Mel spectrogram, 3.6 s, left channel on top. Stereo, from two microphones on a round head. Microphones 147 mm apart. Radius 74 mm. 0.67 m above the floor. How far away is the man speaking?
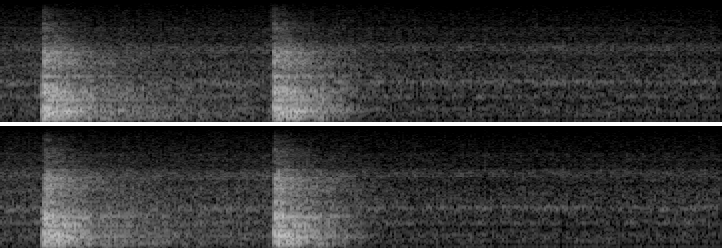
I don't hear a man speaking.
